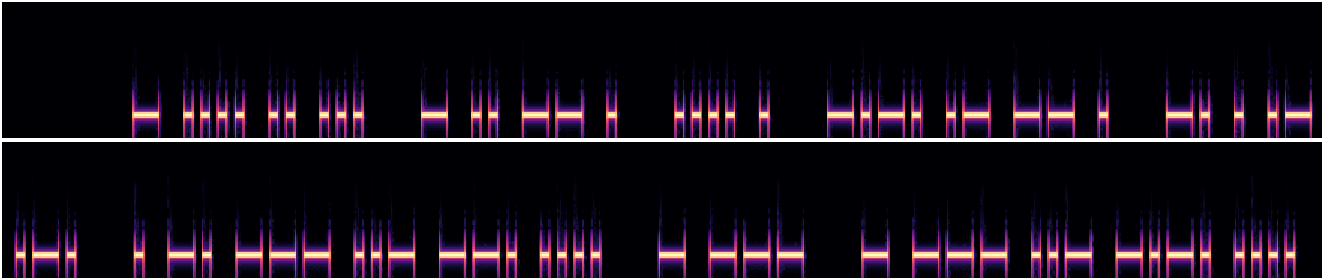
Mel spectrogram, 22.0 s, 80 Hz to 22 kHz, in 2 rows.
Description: Morse code, heard as a keyed tone, about 17 wpm, 700 Hz. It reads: THIS TIME HE CAME NEAR ENOUGH TO TOUCH
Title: Sentences from Top 1200 Words 17wpm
